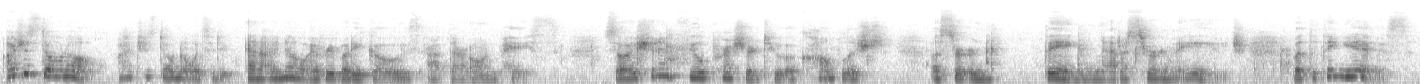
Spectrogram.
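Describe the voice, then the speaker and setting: A woman's voice: mid-range voice, expressive, normal speed, gravelly, slight background noise, low-quality recording. A woman in her early twenties talking anxiously in a casual, rambling vlog, often laughing as she speaks. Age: 20s. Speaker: vlogger.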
